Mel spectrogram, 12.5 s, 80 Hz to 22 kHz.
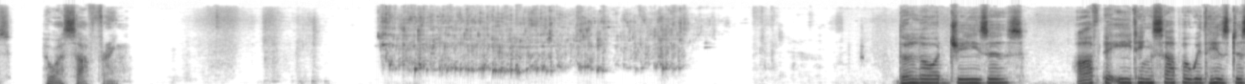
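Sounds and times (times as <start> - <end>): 
speech: 0.0 - 1.3, 9.0 - 12.4
water poured during a ritual washing of feet: 3.8 - 7.8.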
